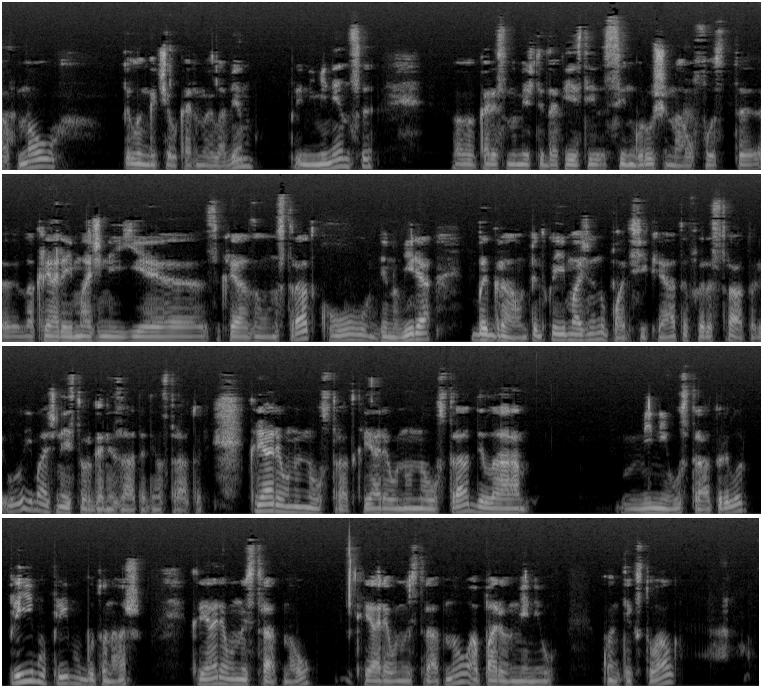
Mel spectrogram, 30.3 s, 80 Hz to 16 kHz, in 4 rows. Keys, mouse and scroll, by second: 0.6-1.2 ctrl+scroll down 3, 1.2-1.7 ctrl+scroll up 2, 1.7 ctrl+middle click, 24.4-27.1 drag, 27.8-30.3 drag.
